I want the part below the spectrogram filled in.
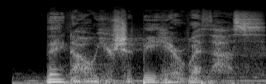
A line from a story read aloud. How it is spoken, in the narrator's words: whispering voice told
